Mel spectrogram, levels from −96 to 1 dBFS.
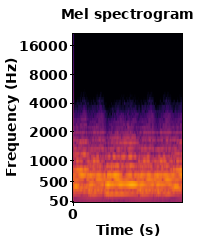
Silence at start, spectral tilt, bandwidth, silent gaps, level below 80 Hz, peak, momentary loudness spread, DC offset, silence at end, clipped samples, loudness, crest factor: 0 s; -6.5 dB/octave; 3.5 kHz; none; -78 dBFS; -14 dBFS; 4 LU; 0.1%; 0 s; under 0.1%; -25 LUFS; 12 dB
